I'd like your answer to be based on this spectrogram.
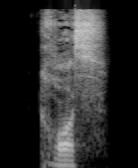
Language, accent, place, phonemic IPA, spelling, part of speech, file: German, Germany, Berlin, /ˈkʁɔs/, kross, adjective, De-kross.ogg
- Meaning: 1. crispy; crunchy 2. fried in such a way that the edges become crispy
